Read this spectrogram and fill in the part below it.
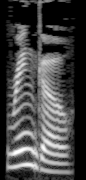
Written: ringo

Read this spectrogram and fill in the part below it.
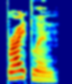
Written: Brightlyn

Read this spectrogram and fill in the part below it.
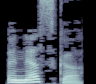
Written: Aneska

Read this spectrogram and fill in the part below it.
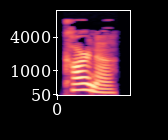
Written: carna

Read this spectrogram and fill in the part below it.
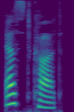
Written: estcot

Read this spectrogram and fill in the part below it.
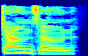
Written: downzone

